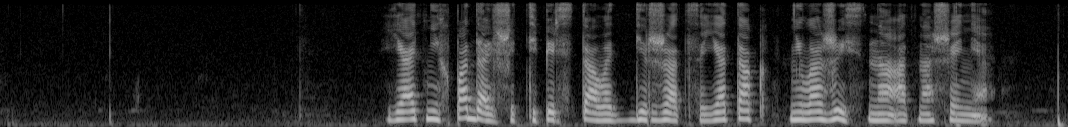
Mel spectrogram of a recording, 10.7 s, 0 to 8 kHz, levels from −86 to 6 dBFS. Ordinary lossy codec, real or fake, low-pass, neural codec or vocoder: none; real; 7.2 kHz; none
